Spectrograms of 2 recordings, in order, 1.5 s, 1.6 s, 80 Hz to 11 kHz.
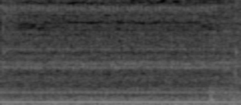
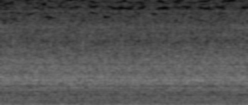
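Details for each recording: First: Asus Essentio CM6850 Core i7 desktop with the case off and an old temporary ATI Radeon card at about 97–100°: a steady, even whoosh and mid-pitched hum, no ticking or rattle, mostly the graphics card fan running normally. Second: PC with an old ATI Radeon graphics card, at about 97°C: a steady airy fan whoosh with a faint hum and high tone. Much of the sound comes from the graphics card fan, alongside the CPU, case and power supply fans.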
